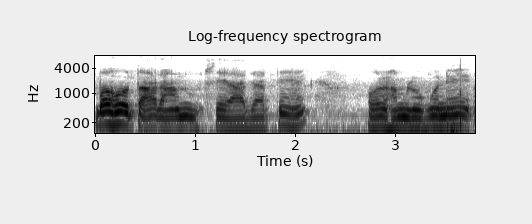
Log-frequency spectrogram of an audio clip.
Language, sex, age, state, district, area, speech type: Hindi, male, 60+, Uttar Pradesh, Hardoi, rural, spontaneous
